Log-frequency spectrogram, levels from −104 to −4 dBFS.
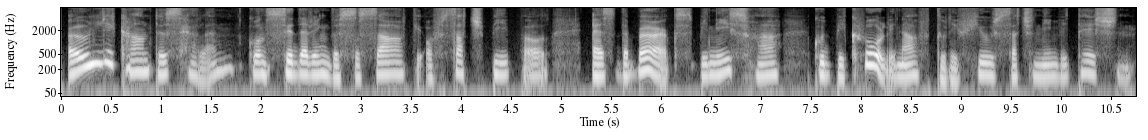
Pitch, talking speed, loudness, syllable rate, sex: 160 Hz, 130 wpm, -20 LUFS, 4.2 syllables/s, female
